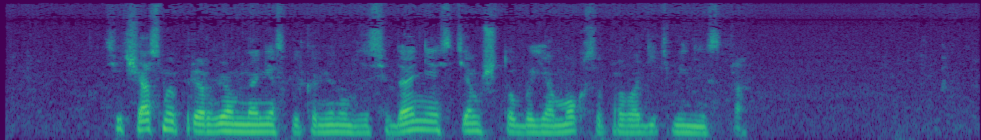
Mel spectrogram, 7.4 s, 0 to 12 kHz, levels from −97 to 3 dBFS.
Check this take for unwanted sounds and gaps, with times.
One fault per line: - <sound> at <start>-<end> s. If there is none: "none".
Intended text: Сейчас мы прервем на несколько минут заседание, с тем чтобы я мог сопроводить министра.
none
